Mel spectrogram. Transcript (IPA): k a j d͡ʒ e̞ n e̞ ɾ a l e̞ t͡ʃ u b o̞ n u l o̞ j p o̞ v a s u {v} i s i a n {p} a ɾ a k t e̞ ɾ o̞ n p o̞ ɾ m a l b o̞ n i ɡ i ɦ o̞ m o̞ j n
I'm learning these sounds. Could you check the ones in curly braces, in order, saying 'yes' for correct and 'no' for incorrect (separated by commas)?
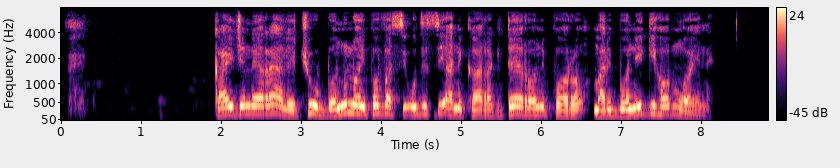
no, no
